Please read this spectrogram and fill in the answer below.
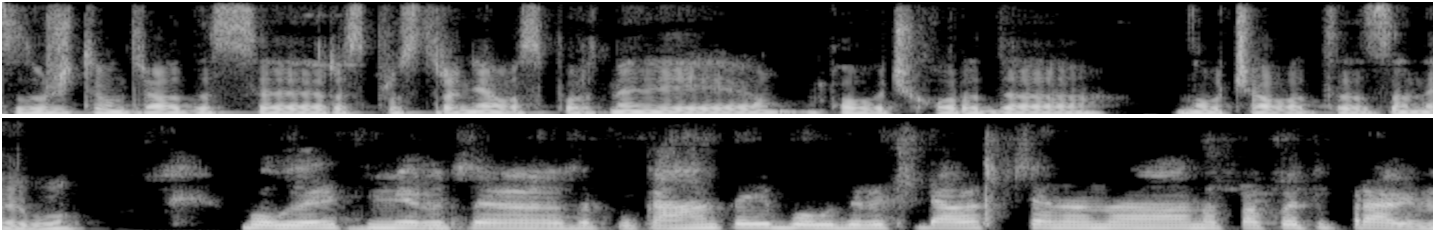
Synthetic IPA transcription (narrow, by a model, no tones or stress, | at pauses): z̥əd̪ɐlˠʒit̪ɛlˠnot̪ɾʲjabvəd̪ɐsɛɾɐspɾost̪ɾɐnʲavəspoɾɛt̪mɛnɛipɔvɛt͡ʃɛ̥xɔɾəd̪ɐ | nɐʊt͡ʃavət̪zɐnɛɡo | blˠɐɡod̪ɐɾʲjət̪imiɾʊzɐzɐpokanət̪əiblˠɐɡod̪ɐɾʲət͡ʃɛd̪avəʃt̪sɛnənɐnɐt̪ovakoɛt̪ʊpɾavim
